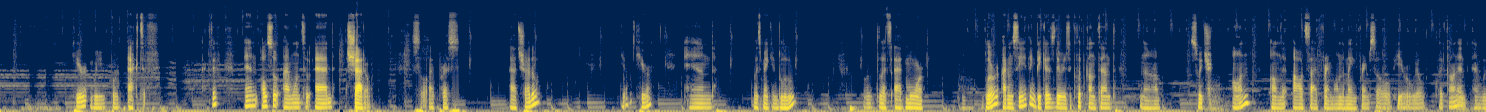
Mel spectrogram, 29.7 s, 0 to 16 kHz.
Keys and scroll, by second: 0.0 Right, 0.4-3.7 typing, 17.2 shift+Down, 17.4 shift+Up, 18.9 shift+Down, 19.2 shift+Up.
